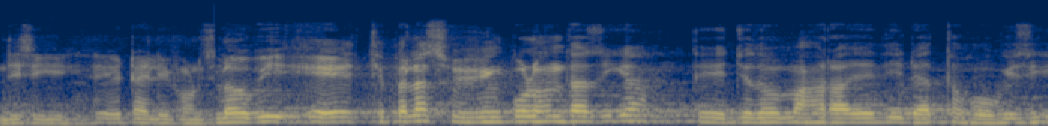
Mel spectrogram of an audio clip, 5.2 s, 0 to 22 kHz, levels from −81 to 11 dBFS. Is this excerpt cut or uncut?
cut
